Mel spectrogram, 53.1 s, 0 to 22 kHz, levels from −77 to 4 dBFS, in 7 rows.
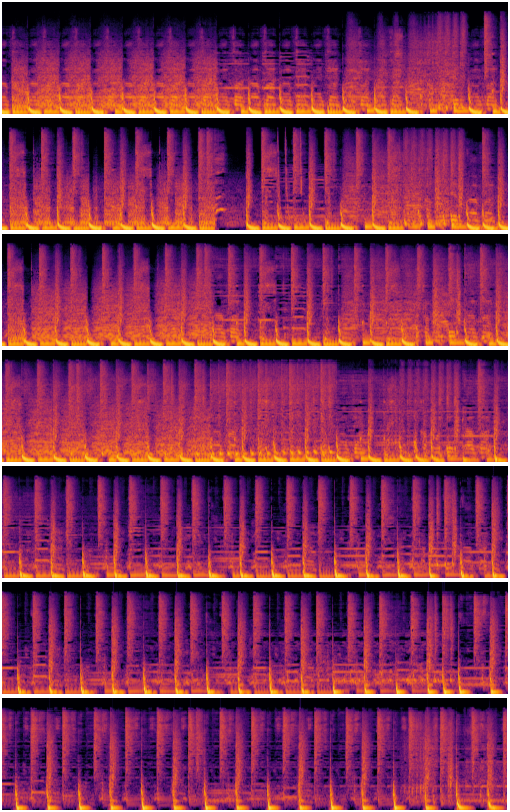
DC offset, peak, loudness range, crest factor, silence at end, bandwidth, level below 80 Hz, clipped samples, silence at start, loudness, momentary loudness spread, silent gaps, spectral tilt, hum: under 0.1%; 0 dBFS; 2 LU; 12 dB; 0 s; 16.5 kHz; -16 dBFS; under 0.1%; 0 s; -15 LUFS; 3 LU; none; -4.5 dB/octave; none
